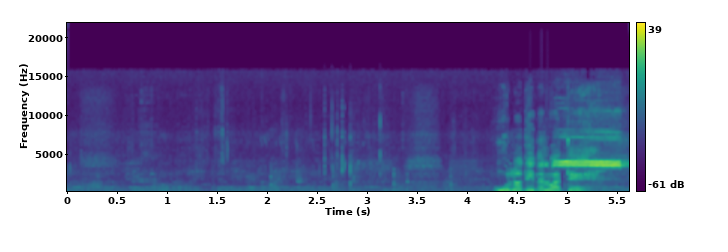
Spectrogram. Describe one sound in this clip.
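A crowd chatters outdoors in the distance.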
